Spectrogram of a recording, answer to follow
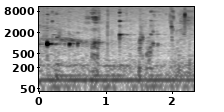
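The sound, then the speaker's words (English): A couple of quick, light glass clinks ring out at the start as glasses of Ghost tequila are touched together in a toast, followed by faint clatter and soft liquid-like sounds. “Cheers, yeah, everyone. Cheers, salut.”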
